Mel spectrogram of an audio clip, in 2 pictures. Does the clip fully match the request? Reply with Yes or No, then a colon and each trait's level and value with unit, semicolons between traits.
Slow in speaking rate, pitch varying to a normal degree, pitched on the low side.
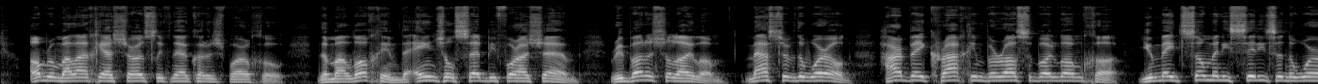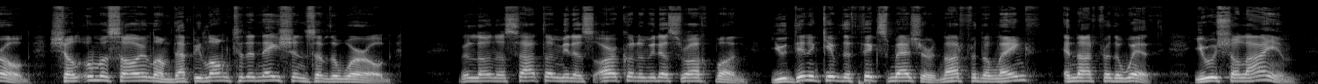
No: slow, 115 wpm; average, 3.3 semitones; medium, 165 Hz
